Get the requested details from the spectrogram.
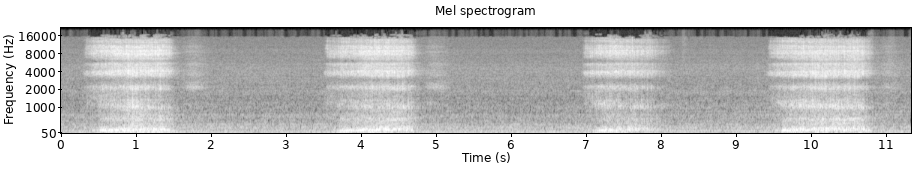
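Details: Four loud rattling snores on regular in-breaths, about 19 breaths a minute, with quiet out-breaths between, from an adult father; habitual snoring.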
